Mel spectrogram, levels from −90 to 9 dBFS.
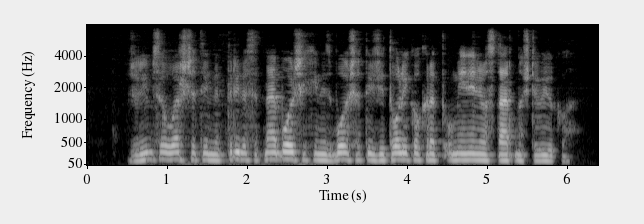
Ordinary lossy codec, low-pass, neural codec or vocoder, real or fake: Opus, 64 kbps; 7.2 kHz; none; real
